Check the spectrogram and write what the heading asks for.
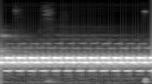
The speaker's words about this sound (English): Wow. Who still has a home phone? Okay, we're back. Sorry for the interruption. I got a phone call.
